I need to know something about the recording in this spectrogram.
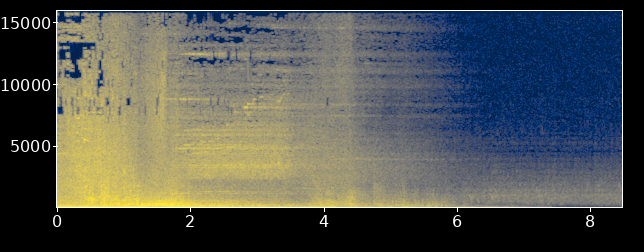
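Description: A triumphant game fanfare swells, then slowly fades to silence.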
